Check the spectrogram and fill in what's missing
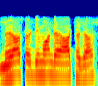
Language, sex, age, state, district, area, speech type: Hindi, male, 18-30, Bihar, Begusarai, rural, conversation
